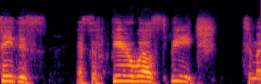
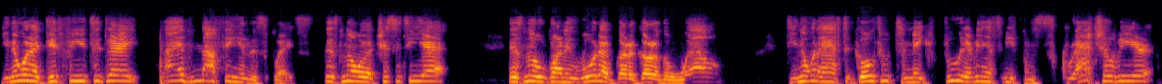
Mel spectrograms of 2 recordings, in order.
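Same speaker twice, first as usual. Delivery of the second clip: higher-pitched, aggrieved litany of complaints; complaining wife; 3 semitones higher than usual. Acted. Wife lists daily chores to husband, indignant complaining. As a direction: pile up the grievances in a hammed-up whine. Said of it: "she starts complaining to him".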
